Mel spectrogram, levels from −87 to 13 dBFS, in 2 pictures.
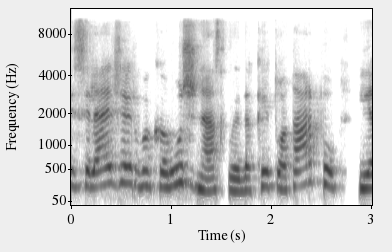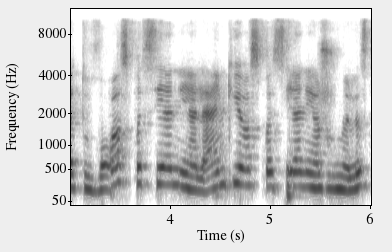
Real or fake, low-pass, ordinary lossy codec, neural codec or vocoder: fake; 9.9 kHz; AAC, 64 kbps; vocoder, 22.05 kHz, 80 mel bands, Vocos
